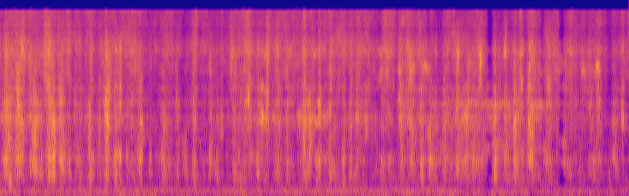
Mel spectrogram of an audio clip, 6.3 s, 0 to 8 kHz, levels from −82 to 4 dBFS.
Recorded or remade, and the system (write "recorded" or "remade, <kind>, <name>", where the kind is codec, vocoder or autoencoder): remade, vocoder, WaveNeXt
